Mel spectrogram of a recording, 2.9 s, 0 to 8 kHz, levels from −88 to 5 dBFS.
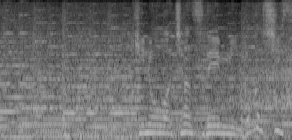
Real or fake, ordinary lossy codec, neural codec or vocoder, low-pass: real; none; none; none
